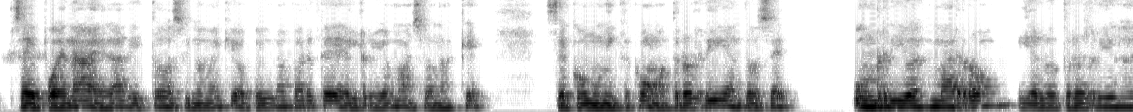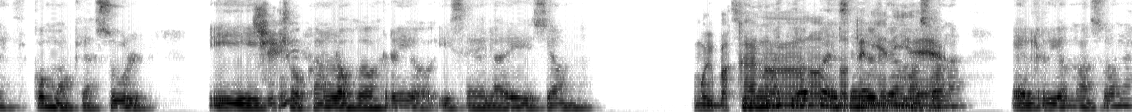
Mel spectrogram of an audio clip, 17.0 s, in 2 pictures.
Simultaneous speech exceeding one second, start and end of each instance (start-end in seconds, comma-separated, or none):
13.9-15.6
